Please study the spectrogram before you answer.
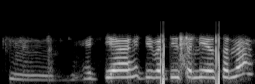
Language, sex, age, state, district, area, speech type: Assamese, female, 45-60, Assam, Darrang, rural, conversation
